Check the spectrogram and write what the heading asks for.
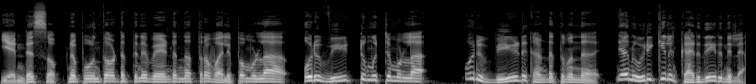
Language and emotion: Malayalam, surprised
